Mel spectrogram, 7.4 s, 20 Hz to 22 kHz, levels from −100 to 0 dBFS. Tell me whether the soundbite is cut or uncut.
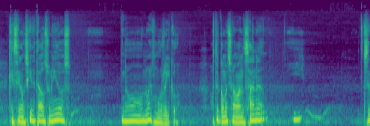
uncut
